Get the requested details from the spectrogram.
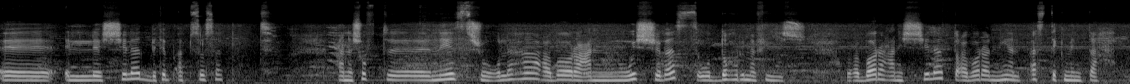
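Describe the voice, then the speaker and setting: A quiet woman's voice at a medium pitch, fairly even in intonation, with noticeable background noise. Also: fairly slow pace. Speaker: small business owner selling furniture covers. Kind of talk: casual vlog talk to viewers. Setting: inside a factory. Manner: quiet, lowered voice.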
